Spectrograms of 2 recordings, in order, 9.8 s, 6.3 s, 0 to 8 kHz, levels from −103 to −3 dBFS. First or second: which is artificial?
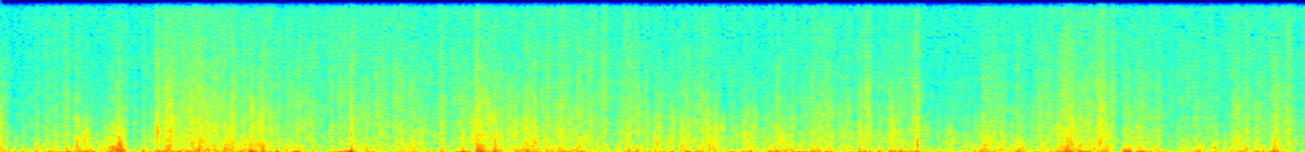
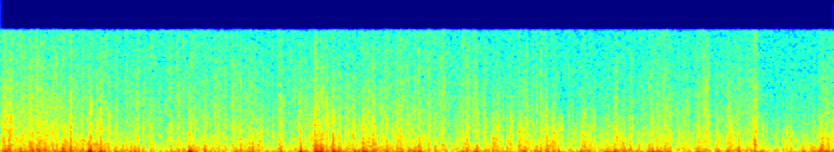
first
